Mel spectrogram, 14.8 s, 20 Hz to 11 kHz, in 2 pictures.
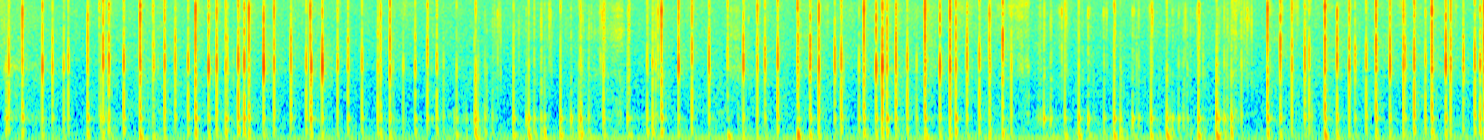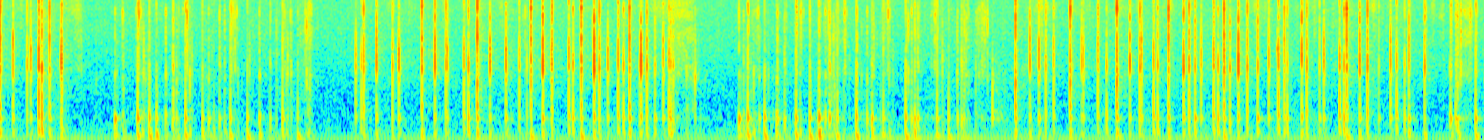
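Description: Long purple nails rapidly tap a small, hollow, structured light blue faux leather handbag. The result is a dense stream of short, dry, crackling clicks with a bright edge and a faint low thump beneath, broken by brief pauses near 8, 9 and 11 seconds.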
